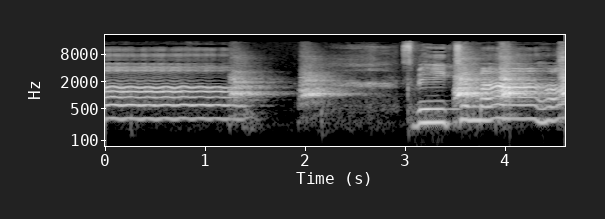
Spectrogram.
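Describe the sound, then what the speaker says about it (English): A dog barks a few sharp times in the gaps of a sung melody, fairly close and loud. "That's my dog barking."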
